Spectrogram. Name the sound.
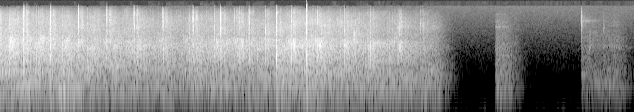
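audience applause at a nursing white coat ceremony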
